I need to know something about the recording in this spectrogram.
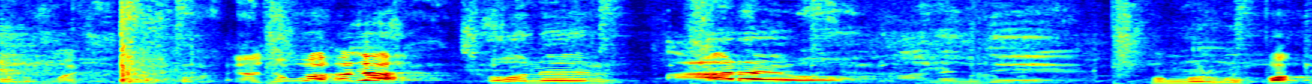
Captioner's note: hesitant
